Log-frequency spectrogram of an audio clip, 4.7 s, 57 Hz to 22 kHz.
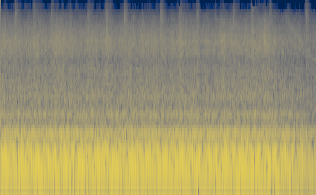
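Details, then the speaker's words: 1999 Mustang Cobra with Bassani exhaust idling after radiator install and coolant bleed: deep, even burbling exhaust rumble at a steady rhythm with no ticks or misses; engine idles cleanly and sounds good. "y'all know that car sounds good. Yeah, man. Nothing sounds like a Mustang, especially a 99 Cobra with basani exhaust."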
